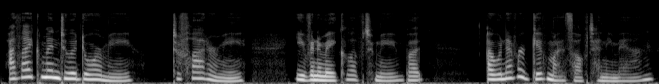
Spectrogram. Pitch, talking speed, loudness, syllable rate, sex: 215 Hz, 190 wpm, -17 LUFS, 6.2 syllables/s, female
